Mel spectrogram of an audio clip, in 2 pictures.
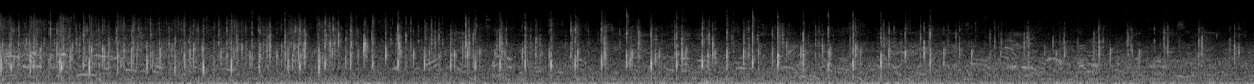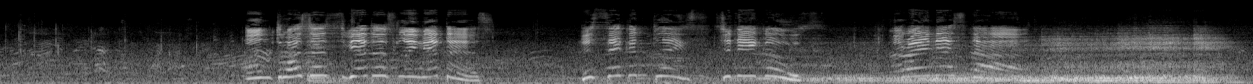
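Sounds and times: audience clapping in time: 0.0 - 14.7.

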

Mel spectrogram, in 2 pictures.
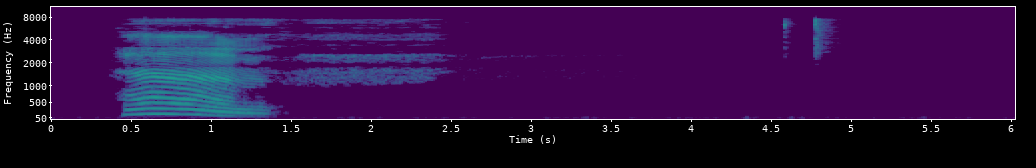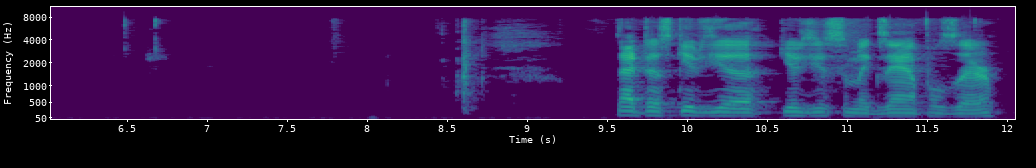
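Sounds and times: faint computer mouse clicks: 4.6 - 5.0, 6.4 - 6.8.

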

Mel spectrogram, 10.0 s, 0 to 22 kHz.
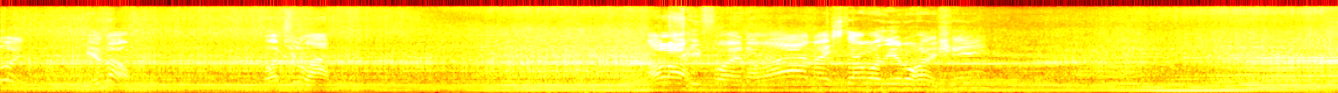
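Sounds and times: outboard motor running: 0.0 - 10.0
water splashing on hull: 0.0 - 10.0.

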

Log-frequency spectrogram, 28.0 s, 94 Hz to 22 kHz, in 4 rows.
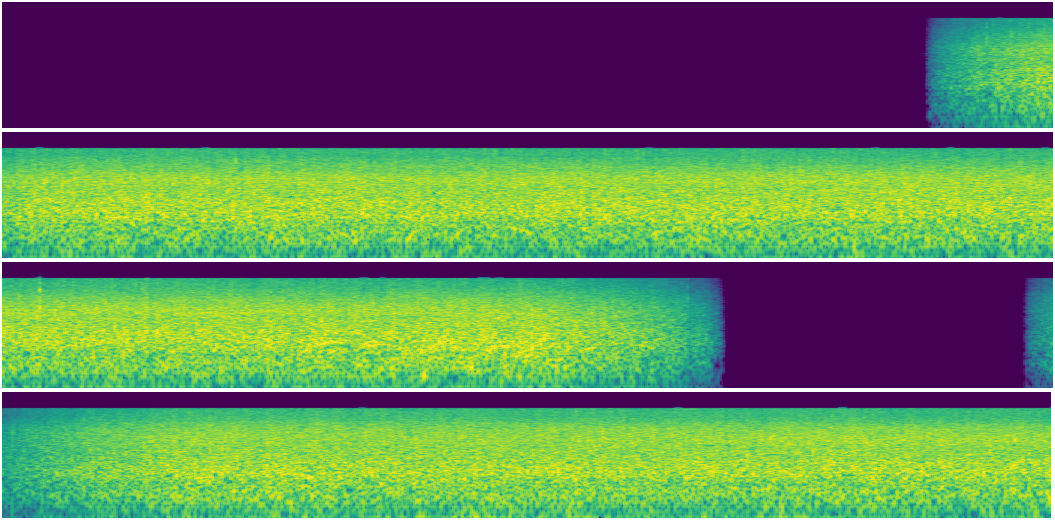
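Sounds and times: whitewater rapids rushing: 6.3 - 18.8, 21.0 - 28.0.

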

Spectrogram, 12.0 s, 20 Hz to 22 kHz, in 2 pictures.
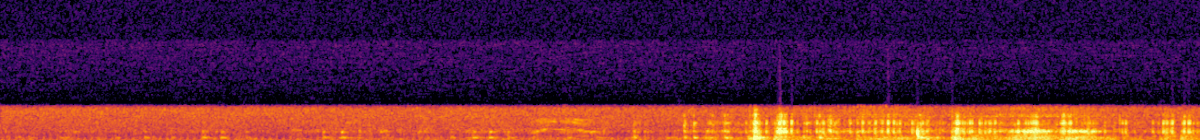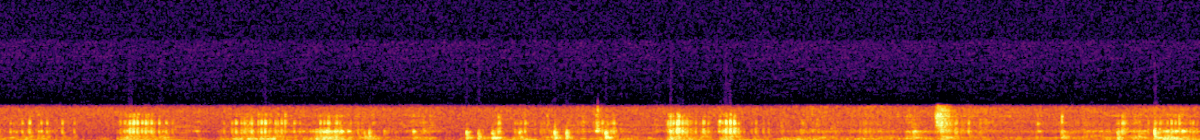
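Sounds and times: rush of wind and water: 1.4 - 12.0.

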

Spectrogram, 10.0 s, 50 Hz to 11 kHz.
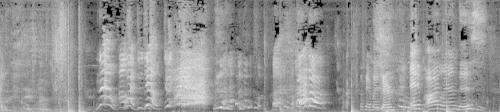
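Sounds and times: girls laughing and squealing: 3.3 - 7.0.

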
